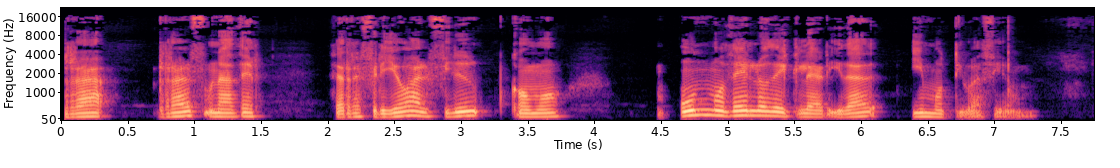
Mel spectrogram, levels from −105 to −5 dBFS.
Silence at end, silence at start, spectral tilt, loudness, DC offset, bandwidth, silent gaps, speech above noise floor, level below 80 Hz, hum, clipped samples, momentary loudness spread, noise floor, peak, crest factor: 0.45 s; 0.05 s; -6 dB/octave; -19 LUFS; under 0.1%; 17 kHz; none; 40 dB; -60 dBFS; none; under 0.1%; 12 LU; -58 dBFS; -2 dBFS; 18 dB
